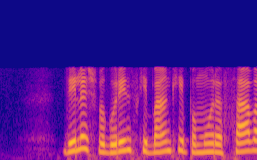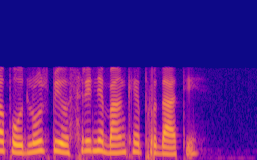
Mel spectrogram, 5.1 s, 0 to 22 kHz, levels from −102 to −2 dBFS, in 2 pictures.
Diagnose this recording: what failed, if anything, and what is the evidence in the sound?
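A brief hard-edged dropout at 4.09 to 4.11 s, right after "osrednje banke", cuts the speech to silence for 20 ms. This is network-stage packet loss filled with silence, where the receiver played silence for missing packets. The gap fits two 10 ms packets. The G.711 telephone band is intact around it.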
